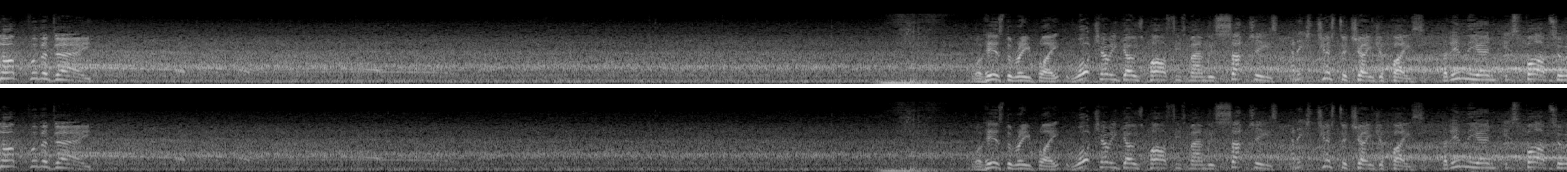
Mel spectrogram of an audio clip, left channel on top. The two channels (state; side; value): quieter; right; 6.6 dB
